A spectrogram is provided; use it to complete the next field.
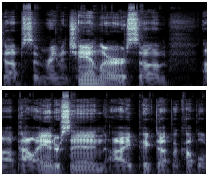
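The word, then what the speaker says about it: Poul Anderson: I've been calling him Pool Anderson, but I believe it's pronounced Pal Anderson.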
